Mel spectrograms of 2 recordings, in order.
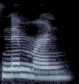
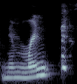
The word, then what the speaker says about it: Nimran: It's so funny because I feel like when I say it properly, then when someone says it back to me, it's almost like they are saying RIN, like NIMRIN.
